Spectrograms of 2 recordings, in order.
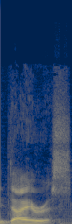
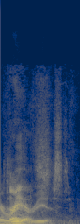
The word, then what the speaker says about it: diarist: It's not diarrheast. What would you say? How would you pronounce that? Diarist. Diarist.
